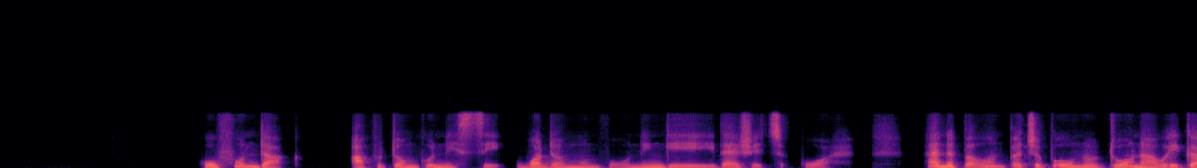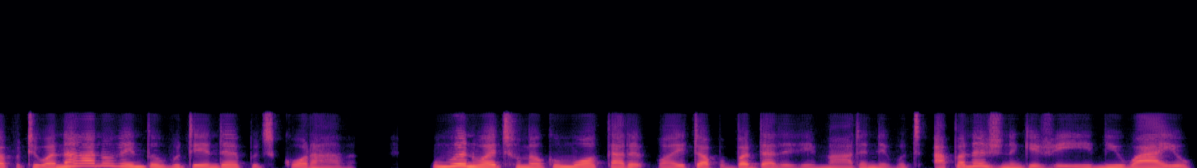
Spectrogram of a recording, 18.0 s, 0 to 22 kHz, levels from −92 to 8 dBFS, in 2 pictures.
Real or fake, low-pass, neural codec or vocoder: fake; 7.2 kHz; codec, 16 kHz, 0.2 kbps, FocalCodec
